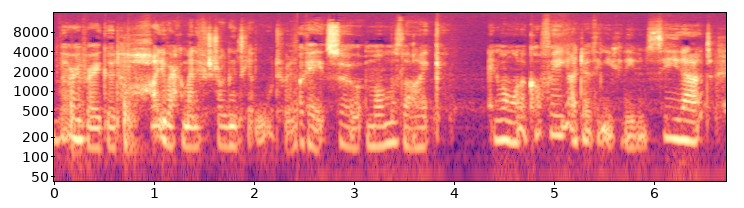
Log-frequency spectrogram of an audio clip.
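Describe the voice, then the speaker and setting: Noticeable background noise accompanies a voice with an English accent and ordinary pitch variation. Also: woman. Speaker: fitness vlogger and online coach. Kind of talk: casual vlog. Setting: at home. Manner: whispering.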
